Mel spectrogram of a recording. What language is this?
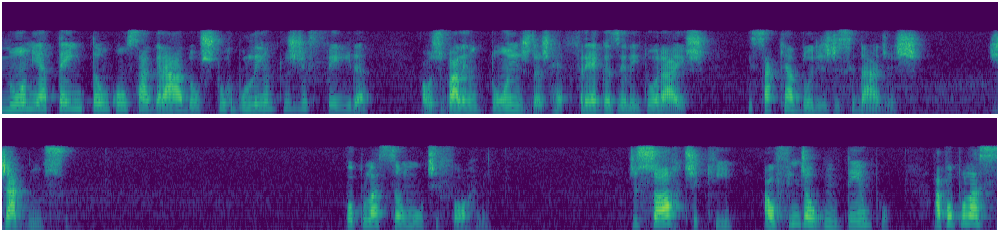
Portuguese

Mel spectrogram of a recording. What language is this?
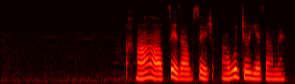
Gujarati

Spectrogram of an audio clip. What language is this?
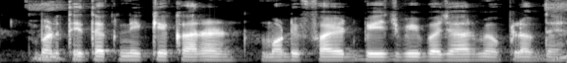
Hindi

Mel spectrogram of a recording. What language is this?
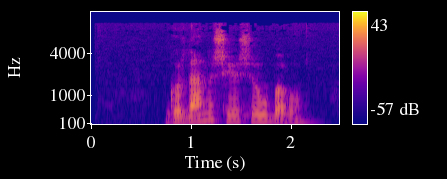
Macedonian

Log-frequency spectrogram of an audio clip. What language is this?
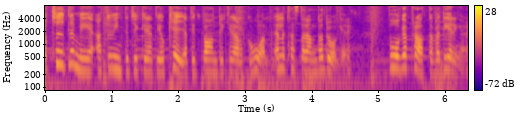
Swedish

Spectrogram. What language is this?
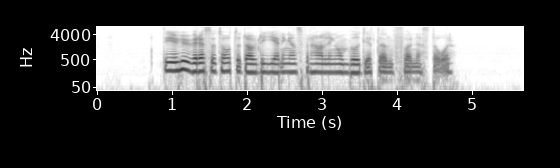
Swedish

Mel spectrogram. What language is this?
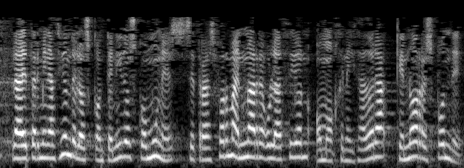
Spanish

